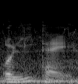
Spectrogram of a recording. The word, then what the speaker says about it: Olite: Made it into Olite, which is how you pronounce it.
